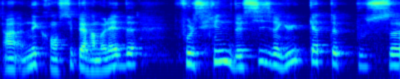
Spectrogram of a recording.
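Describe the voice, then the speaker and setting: A man casually chatting while unboxing a phone, hesitant and full of fillers. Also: a little high. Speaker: tech reviewer unboxing a phone. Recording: echoey room.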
